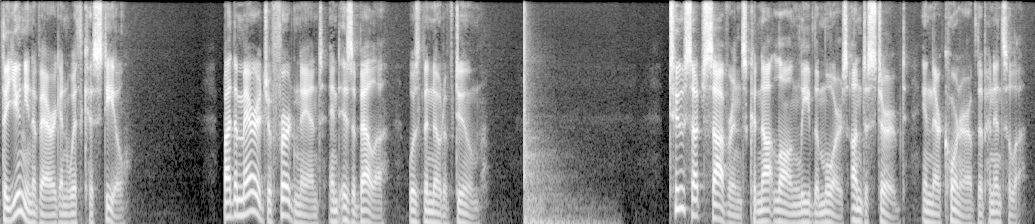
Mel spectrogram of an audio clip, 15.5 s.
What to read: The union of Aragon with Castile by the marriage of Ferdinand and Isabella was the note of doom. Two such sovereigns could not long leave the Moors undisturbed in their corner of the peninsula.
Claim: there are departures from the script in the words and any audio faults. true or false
true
